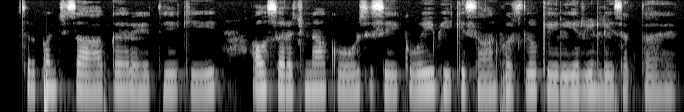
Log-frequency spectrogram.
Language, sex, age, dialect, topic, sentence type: Hindi, female, 25-30, Hindustani Malvi Khadi Boli, agriculture, statement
